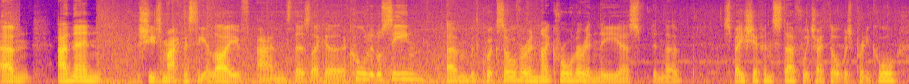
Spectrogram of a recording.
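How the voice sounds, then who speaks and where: With a West Country accent, a man of medium pitch speaks at a moderate pace with lively intonation over noticeable background noise. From West Country, England. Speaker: film reviewer. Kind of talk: casual film review monologue. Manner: halting, many fillers.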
